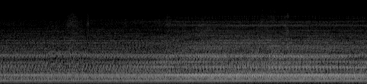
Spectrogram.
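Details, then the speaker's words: Xbox Series X bought used, disc drive with cushion present: steady loud whir with firm mid-pitched hum through the spin; still far too loud, owner wonders if rubber is missing. "so the drive cushion is there so you can see the rubbery thing there but it's still loud as hell"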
